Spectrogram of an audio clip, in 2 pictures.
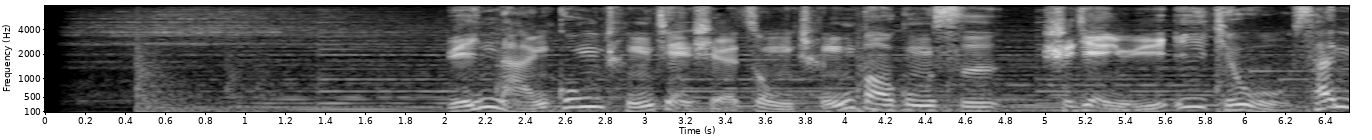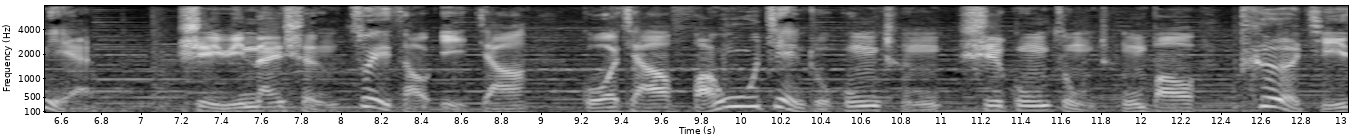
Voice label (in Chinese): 男 专题-工程建设-喷泉解说; 龙泽湖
